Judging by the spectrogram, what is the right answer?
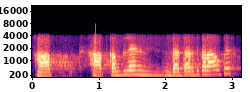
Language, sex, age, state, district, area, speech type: Hindi, male, 18-30, Rajasthan, Bharatpur, rural, conversation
